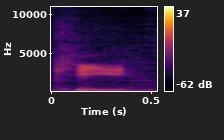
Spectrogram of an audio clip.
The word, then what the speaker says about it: Chi: Chi, the Greek letter. Okay. I wasn't too familiar with that one. Pronounced key.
